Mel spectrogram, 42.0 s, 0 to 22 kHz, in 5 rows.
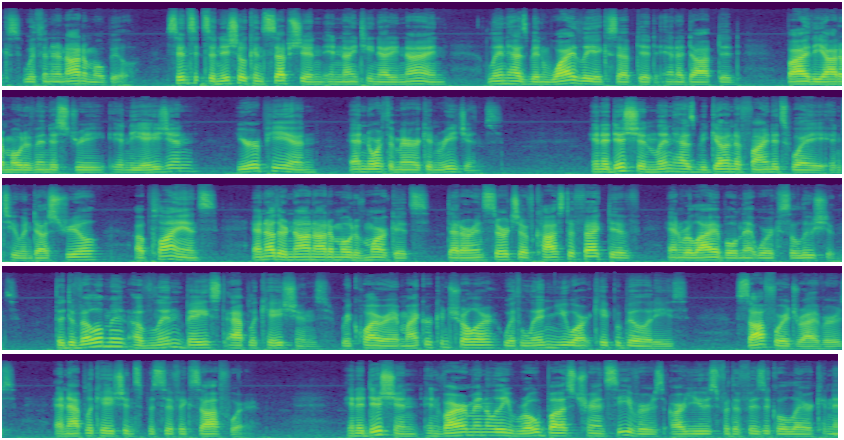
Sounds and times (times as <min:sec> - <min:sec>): Speech: 0:00.0 - 0:13.4, 0:14.3 - 0:36.2, 0:37.1 - 0:41.9.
